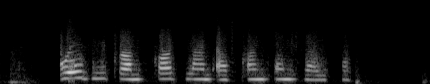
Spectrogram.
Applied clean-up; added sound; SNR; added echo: neural mask model RNNoise.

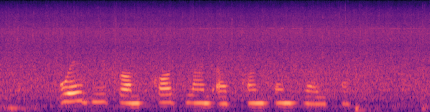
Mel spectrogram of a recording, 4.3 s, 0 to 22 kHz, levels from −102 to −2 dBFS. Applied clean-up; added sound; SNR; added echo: none; Stream; 11 dB; none.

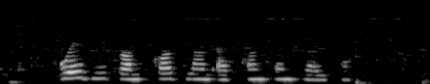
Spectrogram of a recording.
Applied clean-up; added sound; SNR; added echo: classical method Wiener filter.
